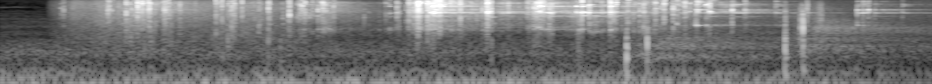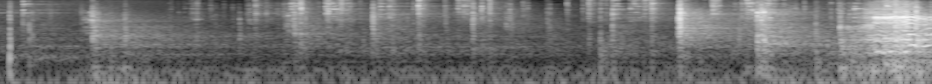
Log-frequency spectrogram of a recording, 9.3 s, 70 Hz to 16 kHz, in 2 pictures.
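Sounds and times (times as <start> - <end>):
rustling: 0.3 - 4.9
keys jangling and clinking: 0.3 - 9.2.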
